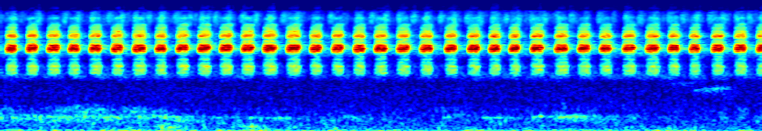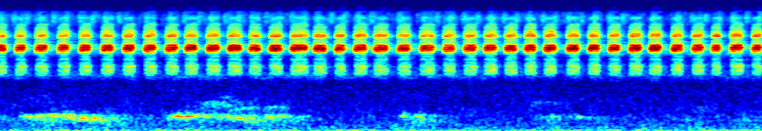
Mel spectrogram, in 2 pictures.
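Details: Cicadas on a summer morning give a continuous shrill, throbbing drone, pulsing regularly about three times each second, while faint low sounds come and go underneath.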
